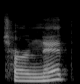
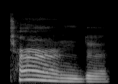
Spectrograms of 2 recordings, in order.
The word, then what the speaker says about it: turned: the heating down okay turned turned do not pronounce tournet tournet no turned okay good thank you very much luciana now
